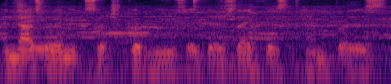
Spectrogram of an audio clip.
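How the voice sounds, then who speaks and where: A man's voice: lowish voice, steady tone, fairly quick. A man from Peru, a band member, chatting loosely in an interview outdoors on the steps of a party, with slang and plenty of swearing. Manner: loose, profane, streetwise slang. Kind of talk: casual chat. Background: party music.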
